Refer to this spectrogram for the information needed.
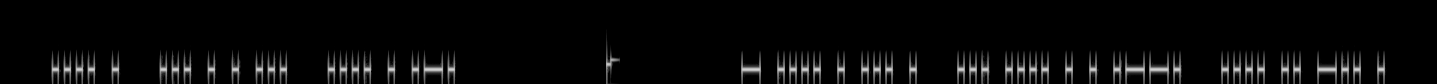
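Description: Morse code at about 20 words per minute: a steady mid-pitched beep keyed in rapid groups of dots and dashes, pausing midway around a single soft pop before resuming.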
